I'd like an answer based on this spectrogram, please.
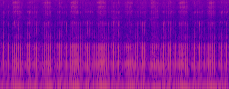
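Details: Cat's snoring purr, a continuous deep vibrating drone that rises and falls with each breath roughly twice a second, in a quiet setting.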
